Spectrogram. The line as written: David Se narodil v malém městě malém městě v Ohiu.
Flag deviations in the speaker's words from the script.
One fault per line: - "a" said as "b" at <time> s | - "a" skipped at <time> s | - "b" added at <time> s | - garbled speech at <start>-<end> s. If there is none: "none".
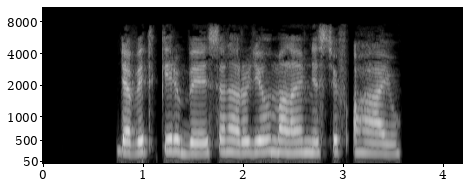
- "Kirby" added at 1.1 s
- "malém městě" skipped at 3.0 s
